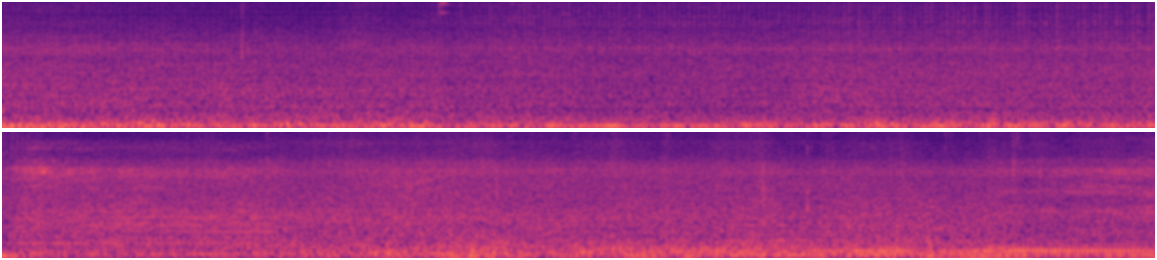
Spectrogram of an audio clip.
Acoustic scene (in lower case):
street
